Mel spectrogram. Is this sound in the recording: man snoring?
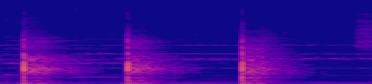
no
